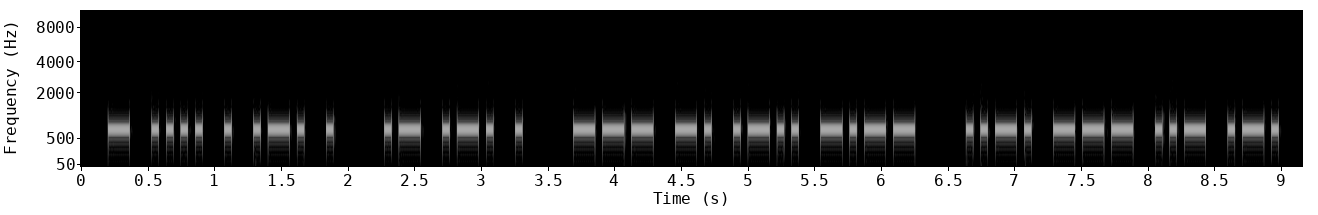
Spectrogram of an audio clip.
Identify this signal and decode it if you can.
Morse code, heard as a keyed tone, about 22 wpm, 700 Hz. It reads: THERE ARE ONLY FOUR
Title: Sentences from Top 1000 Words - Review Part 1 - 22wpm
